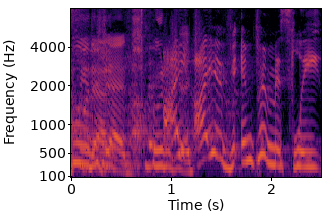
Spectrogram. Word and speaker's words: Buttigieg: How do you say that name? Buttigieg. Oh, you knew it too. Yeah. But first time before you ever I was like, I was afraid. I saw butt. Okay. I did see butt. It is Buttigieg.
